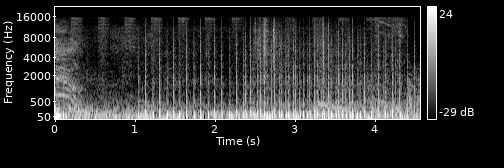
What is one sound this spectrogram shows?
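A gun fires rapidly in a long burst.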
